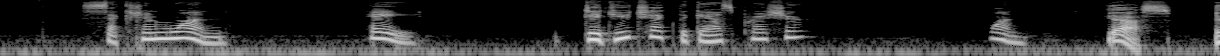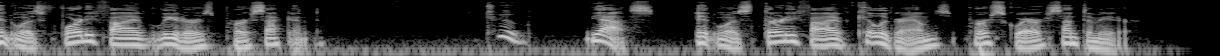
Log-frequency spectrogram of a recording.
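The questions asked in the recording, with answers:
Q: Did you check the gas pressure?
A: 2: Yes, it was 35 kilograms per square centimeter.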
